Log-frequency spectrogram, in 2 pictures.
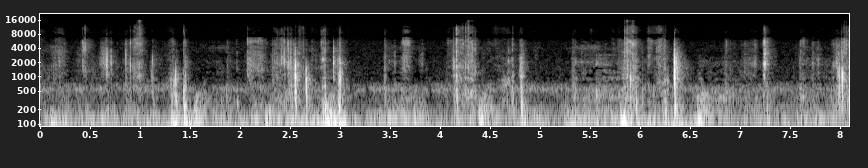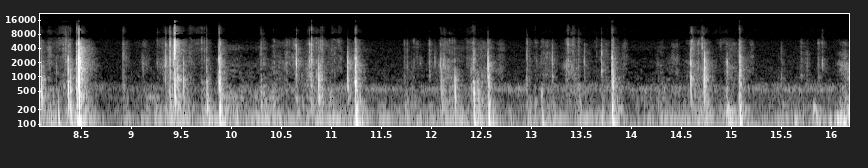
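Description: Plastic binder pages crinkling and rustling as a hand flips and presses on card-filled pocket sleeves: a steady run of small, irregular crackles and taps.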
